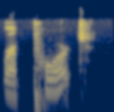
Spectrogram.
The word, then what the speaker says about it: Rapport: It's called, and the system is called Rapport. Oh, okay. I didn't realize that was a silent T.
